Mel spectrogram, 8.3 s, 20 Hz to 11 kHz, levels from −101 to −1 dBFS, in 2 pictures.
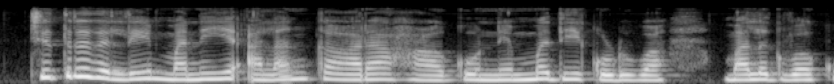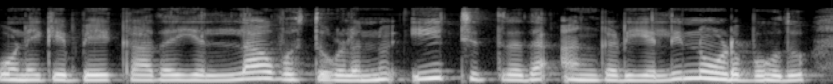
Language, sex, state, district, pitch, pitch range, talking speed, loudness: Kannada, female, Karnataka, Belgaum, 205 Hz, 195-230 Hz, 110 wpm, -18 LUFS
